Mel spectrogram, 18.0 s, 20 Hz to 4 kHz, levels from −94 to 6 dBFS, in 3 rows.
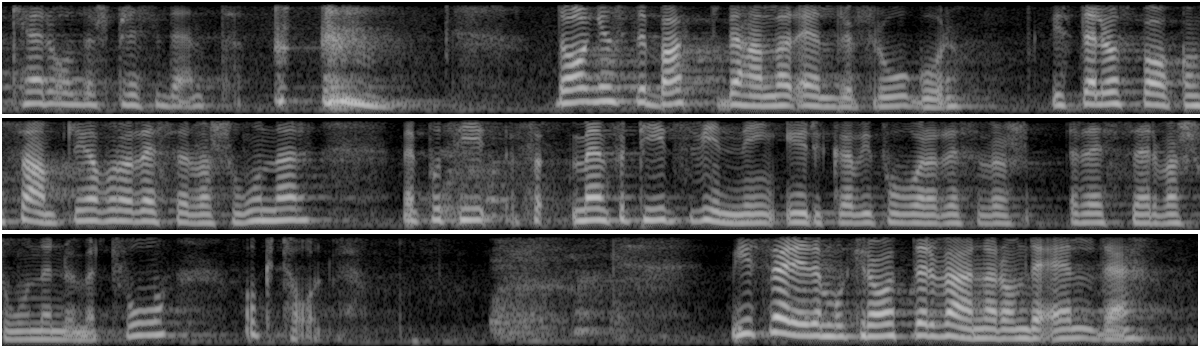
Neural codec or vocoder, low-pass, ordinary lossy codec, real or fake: none; 3.6 kHz; none; real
